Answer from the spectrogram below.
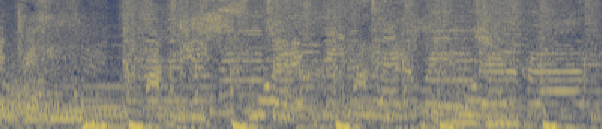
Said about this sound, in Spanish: pero necesito que me enseñes cómo se baila este ritmo, escucha.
